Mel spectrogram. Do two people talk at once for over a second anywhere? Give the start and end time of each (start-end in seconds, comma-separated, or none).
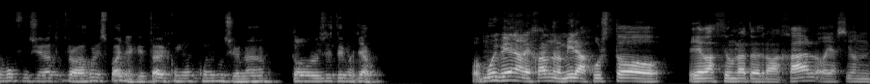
none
